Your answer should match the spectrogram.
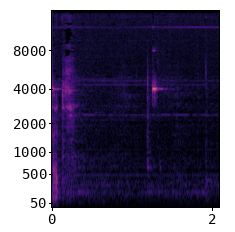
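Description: Two short clicks of the push buttons on a Schneider Conext SCP control panel as it is worked through its menus, one a little over a second in and one near the end.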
